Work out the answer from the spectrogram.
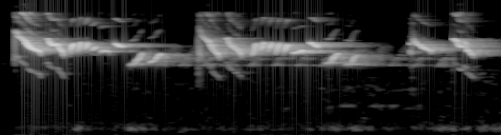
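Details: Oriental white-eye giving a rapid, very high song meant to prompt rival challenges; long strings of fast rippling trills and slurred notes repeated in three phrases with barely any pause.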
